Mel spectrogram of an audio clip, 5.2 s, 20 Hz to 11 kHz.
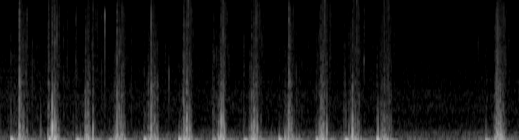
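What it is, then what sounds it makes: Silicone ear of binaural microphone being scratched. A thin metal ear pick scratches inside the canal of a white silicone ear on a 3Dio binaural microphone. It makes a steady run of short, scraping, thumping strokes heavy in low rumble with faint bright crackle, then a pause before one last stroke.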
